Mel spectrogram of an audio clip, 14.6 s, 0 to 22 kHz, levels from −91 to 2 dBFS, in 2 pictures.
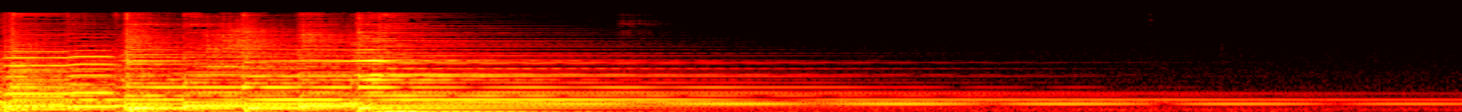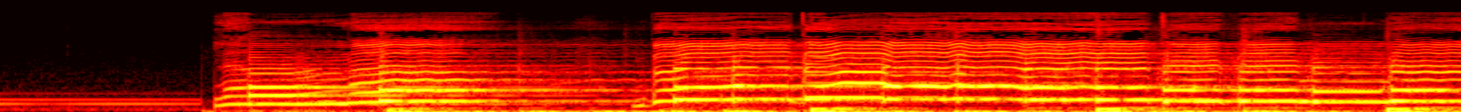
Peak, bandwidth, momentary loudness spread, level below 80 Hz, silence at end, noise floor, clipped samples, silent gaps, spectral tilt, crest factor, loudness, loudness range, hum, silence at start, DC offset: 0 dBFS; 14 kHz; 20 LU; -34 dBFS; 0 s; -46 dBFS; under 0.1%; none; -5.5 dB/octave; 18 dB; -16 LUFS; 20 LU; none; 0 s; under 0.1%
